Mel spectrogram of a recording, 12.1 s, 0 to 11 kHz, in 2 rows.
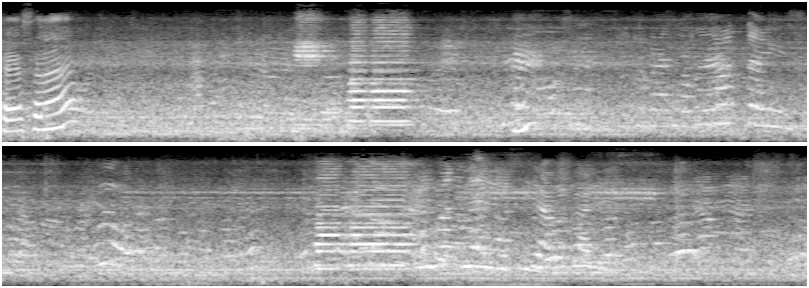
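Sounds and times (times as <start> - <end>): voices talking: 0.0 - 12.0
child talking: 4.0 - 7.9, 8.9 - 12.0.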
